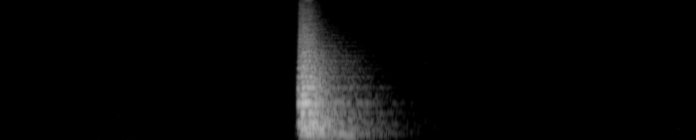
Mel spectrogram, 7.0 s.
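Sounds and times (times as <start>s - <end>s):
brass instruments: 3.0s - 3.9s.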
